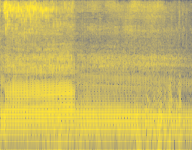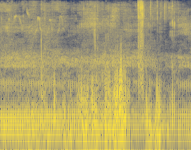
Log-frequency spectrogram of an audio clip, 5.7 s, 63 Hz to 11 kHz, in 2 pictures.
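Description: An SSR 110 pit bike engine revs hard on a road, a loud buzzing drone that drops off after a second into a rougher, lower idle with scattered clatter and a brief dip near the end.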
